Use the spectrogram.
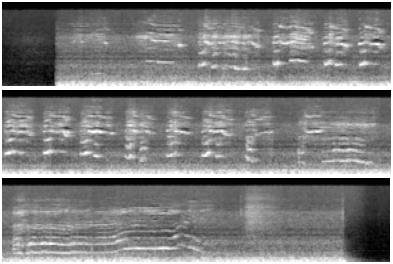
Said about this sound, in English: The next one that we have is less of a bark and more of a whine. Okay. But so it's a vocalization. It's still vocal.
